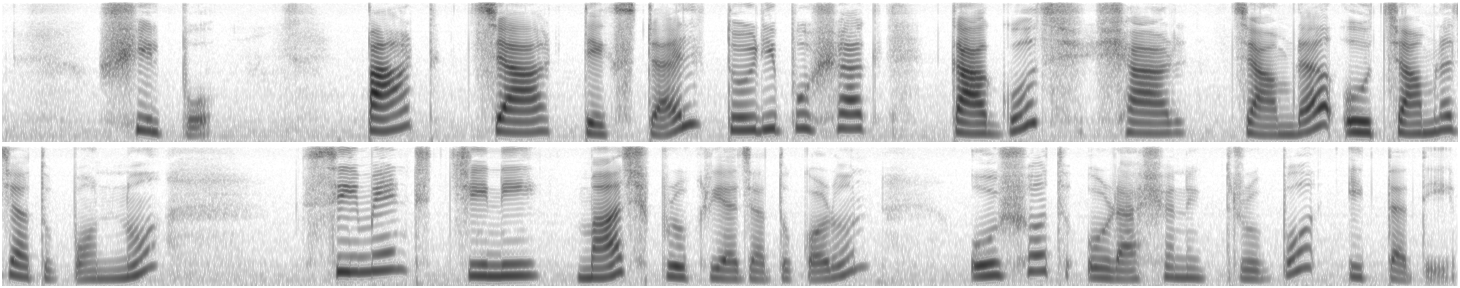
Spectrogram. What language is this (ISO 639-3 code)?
ben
